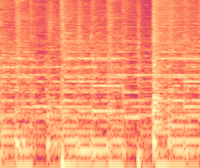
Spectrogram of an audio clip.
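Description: Progressive rock band playing an instrumental passage with no singing: drums keep a steady beat under sustained guitar and bass parts.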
